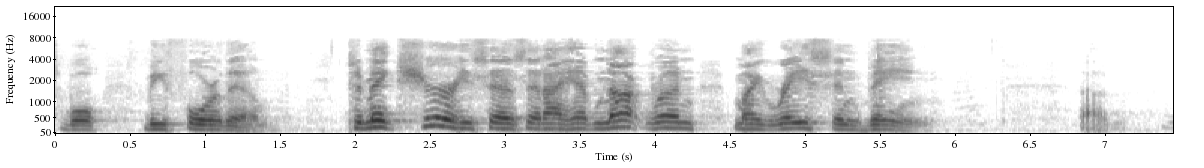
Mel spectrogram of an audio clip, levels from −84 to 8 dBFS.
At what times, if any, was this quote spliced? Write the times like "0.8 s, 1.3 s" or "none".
none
